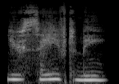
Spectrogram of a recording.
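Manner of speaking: slow soft whisper; barely voiced, slowed right down. A narrator's reading. Words repeated, first whispered.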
